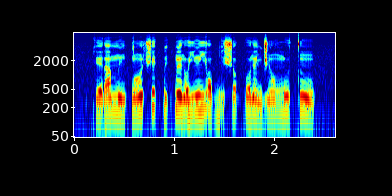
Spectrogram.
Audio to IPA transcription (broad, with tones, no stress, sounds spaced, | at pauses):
k e˨ ɾ a˧ m ĩ˨ k͡p ɔ̃˨˦ ʃ e˦˨ k͡p i˨˦ k͡p ɛ̃˦˨ ɾ o˨˦ j ĩ˦ j ɔ˦˨ b i˧ ʃ ɔ˦ k o˦ ɾ ɛ̃˦˨ d͡ʒ ɔ̃˧ m u˦ t ũ˦˨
